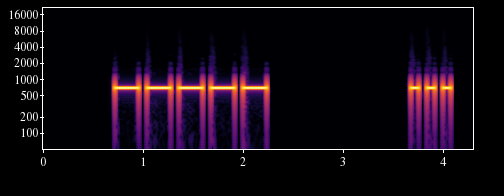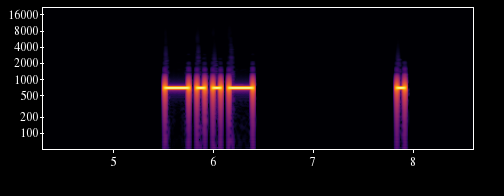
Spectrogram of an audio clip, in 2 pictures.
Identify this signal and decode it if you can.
Morse code, heard as a keyed tone, about 15 wpm, spaced as for 5 wpm, 700 Hz. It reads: 0SXE
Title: USA Call Signs - 6 Characters - 6x Character Spacing - 15wpm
